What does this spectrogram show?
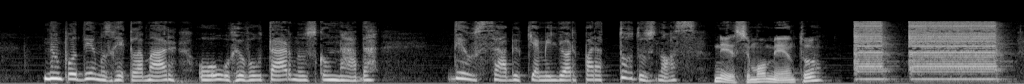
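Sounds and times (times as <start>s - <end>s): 
speech: 0.5s - 8.3s
nurse call bell ringing: 8.6s - 10.2s.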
